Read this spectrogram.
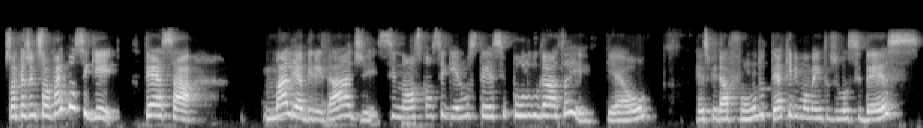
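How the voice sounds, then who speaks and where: Woman workshop mentor on a video call, fairly high voice, animated, loves to act out examples. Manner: lively, acts out example dialogues. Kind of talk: online group mentoring.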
